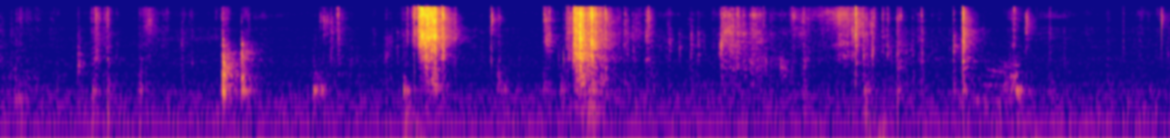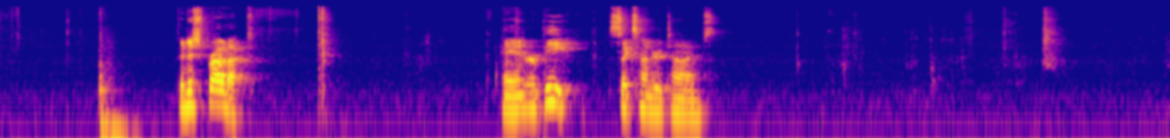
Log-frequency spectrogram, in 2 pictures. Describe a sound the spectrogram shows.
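Paper and card rustle and slide as they are handled.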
